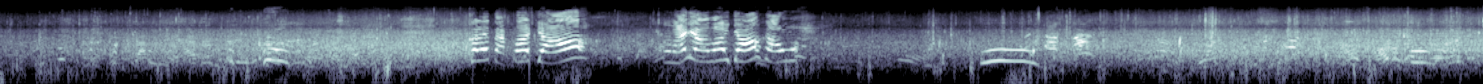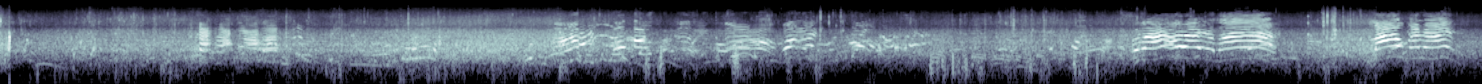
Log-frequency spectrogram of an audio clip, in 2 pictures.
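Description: Water splashes and laps around a swimmer.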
